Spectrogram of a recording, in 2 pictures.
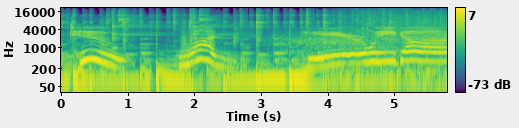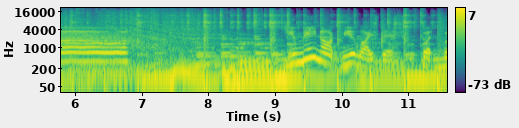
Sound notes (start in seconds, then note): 6.4 rocket engine noises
